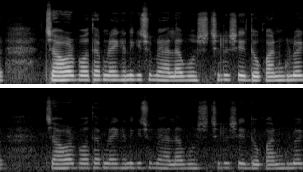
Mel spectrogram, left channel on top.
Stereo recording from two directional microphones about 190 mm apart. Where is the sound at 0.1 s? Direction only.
45° left (ahead or behind).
